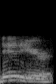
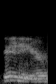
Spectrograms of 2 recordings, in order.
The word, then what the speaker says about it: Didier: go Clint Didier, and his name is Didier, but I guess they give it the French pronunciation.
